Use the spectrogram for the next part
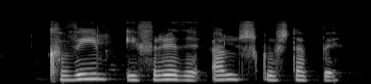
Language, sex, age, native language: Icelandic, male, 8, Icelandic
